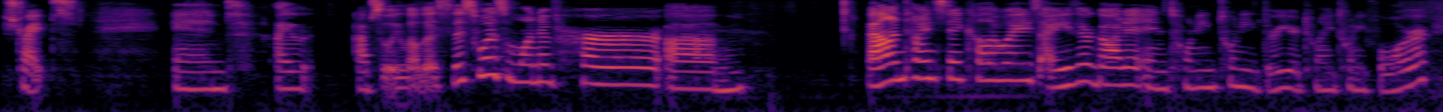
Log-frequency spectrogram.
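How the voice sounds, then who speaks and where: Young woman, podcast host, casual chat, rambling with fillers, gravelly vocal fry, fairly high pitch. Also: moderate pace. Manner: chatty, rambling with many fillers. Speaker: podcast host and yarn dyer.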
